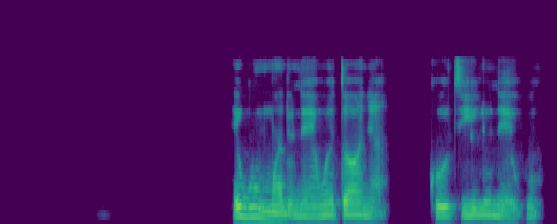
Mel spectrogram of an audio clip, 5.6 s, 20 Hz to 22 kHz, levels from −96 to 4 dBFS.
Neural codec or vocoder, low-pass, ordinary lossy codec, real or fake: autoencoder, 48 kHz, 128 numbers a frame, DAC-VAE, trained on Japanese speech; 7.2 kHz; none; fake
